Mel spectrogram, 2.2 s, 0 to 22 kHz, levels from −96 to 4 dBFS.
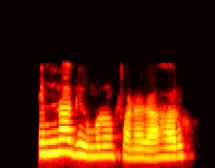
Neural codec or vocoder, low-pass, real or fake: none; 5.4 kHz; real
